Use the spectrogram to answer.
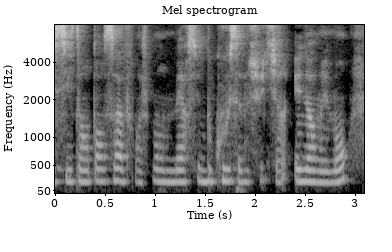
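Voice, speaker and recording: A soft-spoken woman with a fairly high, somewhat breathy voice is heard on a very clean recording with a silent background. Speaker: gaming youtuber. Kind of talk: gameplay commentary.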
